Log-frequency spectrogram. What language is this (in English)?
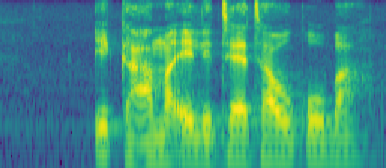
Xhosa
